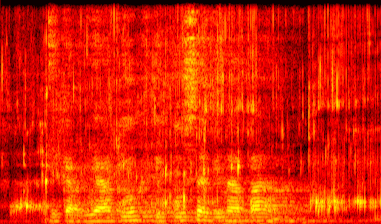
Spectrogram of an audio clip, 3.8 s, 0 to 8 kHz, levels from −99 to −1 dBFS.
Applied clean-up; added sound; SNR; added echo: none; Liquid; 3 dB; reverberation time 2.0 s.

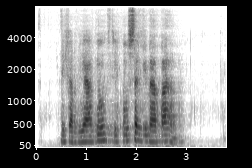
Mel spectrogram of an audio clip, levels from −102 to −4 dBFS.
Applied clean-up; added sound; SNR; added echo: neural mask model DeepFilterNet 3.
